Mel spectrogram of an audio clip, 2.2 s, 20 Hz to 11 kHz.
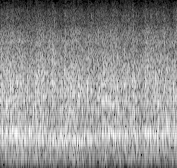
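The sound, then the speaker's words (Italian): Stadium crowd applauding football players at a match, a steady dense clatter of clapping from the stands, loud and unbroken throughout with no talk. “tutti i giocatori adesso vanno a raccogliere l'applauso della curva nord, tutti gli 11 scelti da Carlos Cuesta.”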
